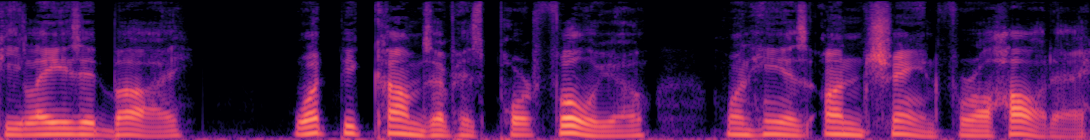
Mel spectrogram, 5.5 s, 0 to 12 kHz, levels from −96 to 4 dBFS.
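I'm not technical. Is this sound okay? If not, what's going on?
No. There's a sudden gain jump from 0.60 to 1.01 seconds: the speech and the background noise both drop in loudness together, instantly, then snap back up. Most likely a volume setting was switched abruptly instead of being faded smoothly.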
